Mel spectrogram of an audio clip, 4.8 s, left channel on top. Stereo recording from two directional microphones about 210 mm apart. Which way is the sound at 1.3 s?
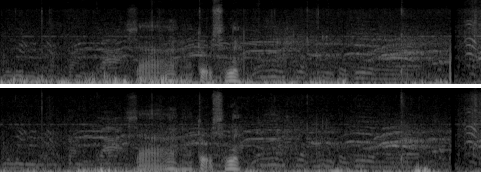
Centre (ahead or behind).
